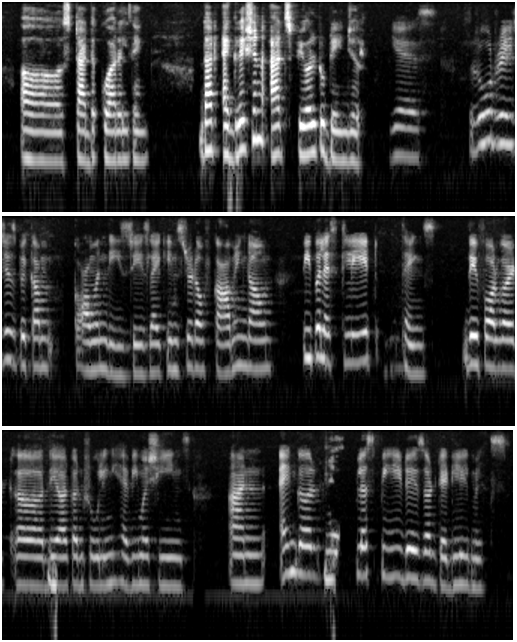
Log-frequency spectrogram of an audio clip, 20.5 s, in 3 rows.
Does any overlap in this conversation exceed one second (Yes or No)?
No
